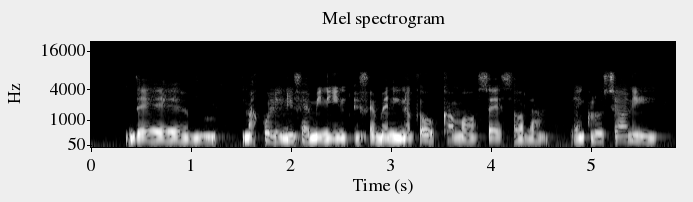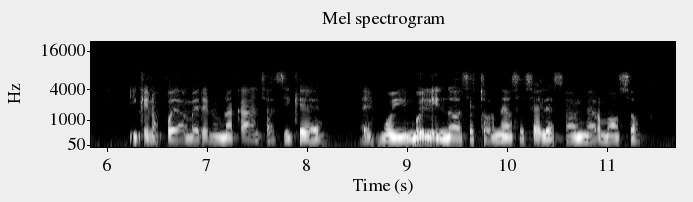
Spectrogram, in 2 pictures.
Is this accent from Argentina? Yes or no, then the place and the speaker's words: yes; Eduardo Castex, La Pampa, Argentina; now in Santa Rosa, Argentina; Yo vengo de Eduardo Castex, era jugadora del club estudiantil y bueno, me fui a estudiar a Santa Rosa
